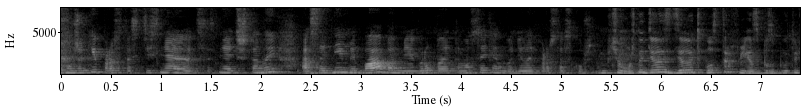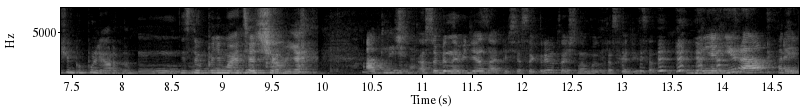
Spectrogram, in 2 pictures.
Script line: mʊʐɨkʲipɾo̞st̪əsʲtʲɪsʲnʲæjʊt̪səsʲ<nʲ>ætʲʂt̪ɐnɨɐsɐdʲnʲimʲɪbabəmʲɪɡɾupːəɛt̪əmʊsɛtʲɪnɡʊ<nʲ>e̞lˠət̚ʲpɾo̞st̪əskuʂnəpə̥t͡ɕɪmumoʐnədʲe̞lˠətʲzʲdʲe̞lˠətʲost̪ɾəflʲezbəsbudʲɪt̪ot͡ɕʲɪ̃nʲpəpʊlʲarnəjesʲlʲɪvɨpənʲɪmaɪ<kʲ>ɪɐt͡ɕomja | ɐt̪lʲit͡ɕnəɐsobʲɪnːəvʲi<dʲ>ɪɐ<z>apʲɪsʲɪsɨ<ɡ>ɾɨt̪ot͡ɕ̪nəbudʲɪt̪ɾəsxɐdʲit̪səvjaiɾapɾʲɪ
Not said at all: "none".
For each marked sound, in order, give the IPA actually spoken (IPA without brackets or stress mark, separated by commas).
nʲ, dʲ, tʲ, dʲ, z, ɡ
